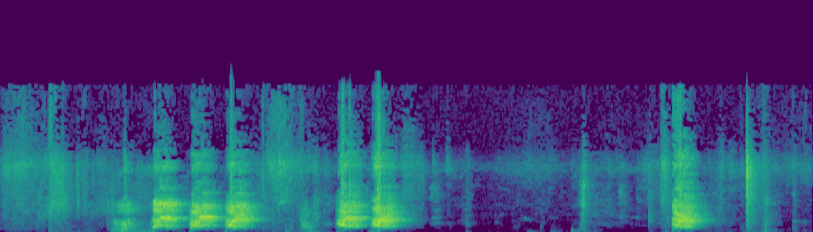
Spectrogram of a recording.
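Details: Jack the dog pesters his mother with a rough, whiny build-up and then a burst of five sharp barks in two clusters, a pause with faint clicks, and two more single barks.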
